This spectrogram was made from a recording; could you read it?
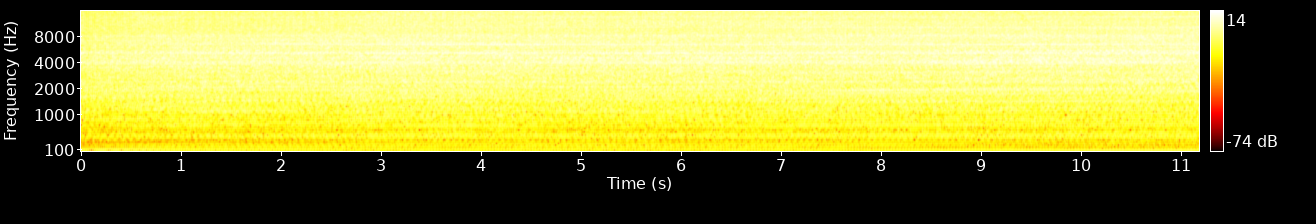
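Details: Diesel engine with piezo injectors, warm at 87 °C, revved to 1,500–2,000 rpm, microphone placed at the engine: steady run with even, light injector tick whose timing follows engine speed; normal injector sound, nothing wrong.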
